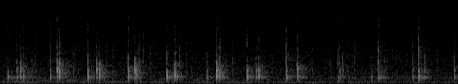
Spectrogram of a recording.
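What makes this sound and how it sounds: A hollow gold metallic aerosol hairspray can with a nozzle, held horizontally, is tapped with long painted fingernails. Sixteen quiet, irregularly spaced clicks each carry a short, hollow metallic ring at a mid pitch that fades almost at once.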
